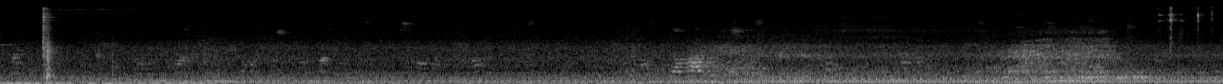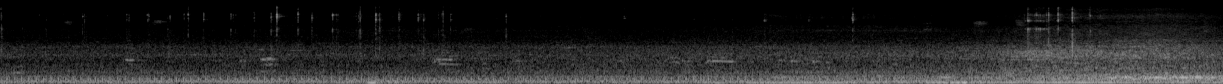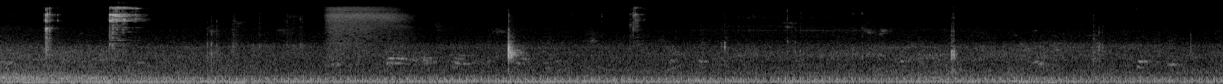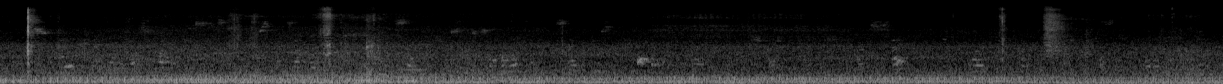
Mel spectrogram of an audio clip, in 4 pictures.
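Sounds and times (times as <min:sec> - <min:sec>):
metal clicks and clinks: 0:11.5 - 0:17.4, 0:22.4 - 0:23.3, 0:24.8 - 0:26.8, 0:30.7 - 0:33.2
brief hiss: 0:27.7 - 0:28.4.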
